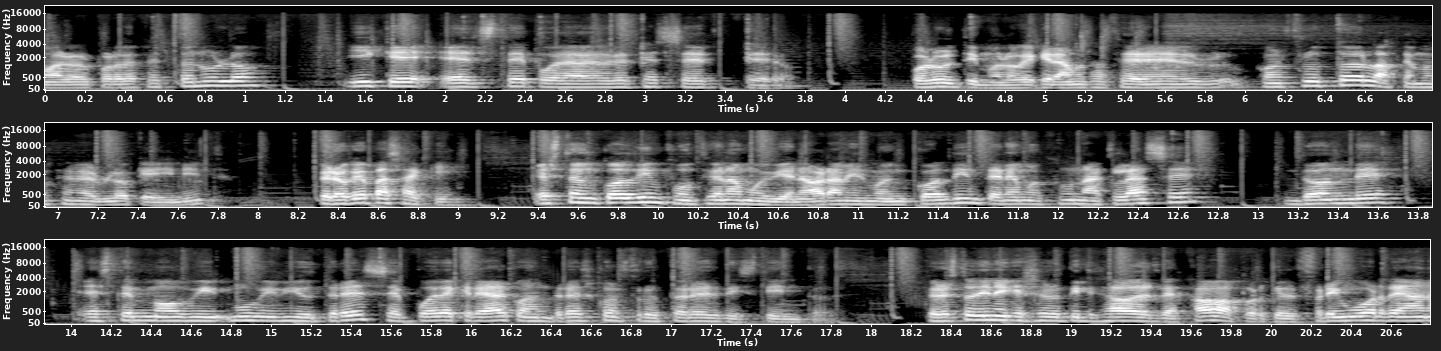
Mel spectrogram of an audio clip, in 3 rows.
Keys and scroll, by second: 6.4 Return.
